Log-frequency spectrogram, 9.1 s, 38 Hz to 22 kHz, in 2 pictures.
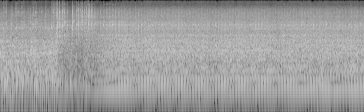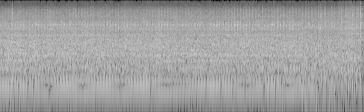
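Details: Briggs and Stratton 20HP V-twin Model 40 after carburetor cleaning and reassembly with solenoid: fires quickly and settles into smooth, even drone at constant speed, no misses or hunting; normal running.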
